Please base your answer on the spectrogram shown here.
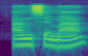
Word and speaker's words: Shemá: Hoy Ainsemá se pronuncia exactamente así. Ansemá es probablemente la palabra más sagrada para el pueblo hebreo, el inicio de su oración diaria más importante.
